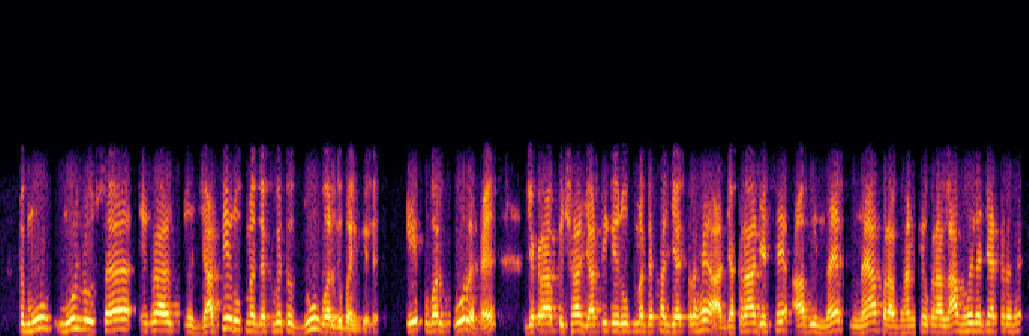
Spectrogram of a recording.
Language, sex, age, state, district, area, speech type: Maithili, male, 45-60, Bihar, Saharsa, urban, conversation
